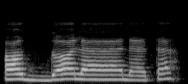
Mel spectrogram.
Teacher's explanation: دیکھیں آپ کی زبر بھی بلند ہی رہنی چاہیے، زبر باریک نہیں کرنی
